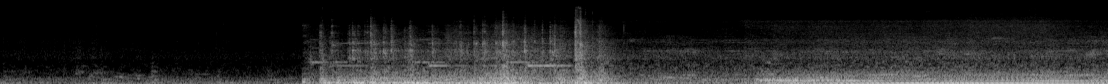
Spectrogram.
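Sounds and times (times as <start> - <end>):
electric train humming: 3.0 - 11.0.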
